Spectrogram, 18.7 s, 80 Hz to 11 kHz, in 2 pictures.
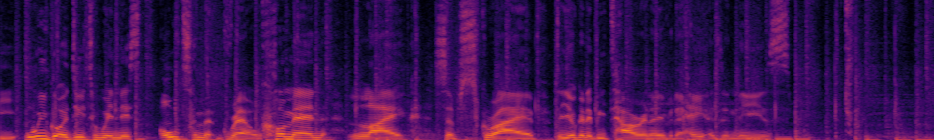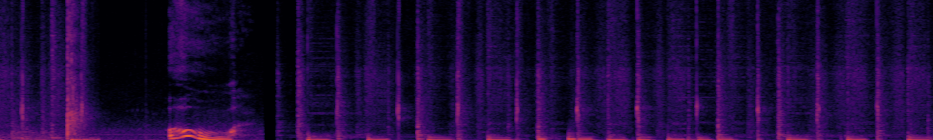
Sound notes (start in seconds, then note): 9.8 claps; 13.0 kicky music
